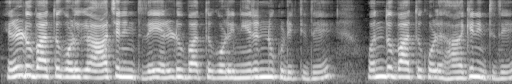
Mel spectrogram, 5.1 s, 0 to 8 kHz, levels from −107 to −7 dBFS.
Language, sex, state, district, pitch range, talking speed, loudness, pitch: Kannada, female, Karnataka, Koppal, 235-275 Hz, 140 wpm, -15 LUFS, 255 Hz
